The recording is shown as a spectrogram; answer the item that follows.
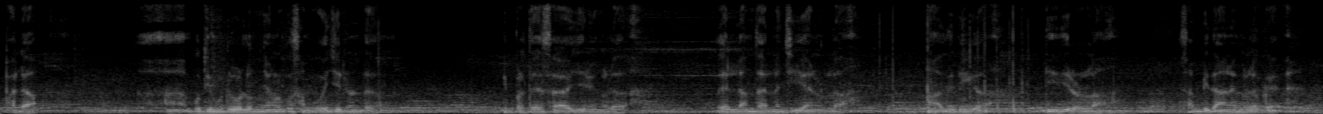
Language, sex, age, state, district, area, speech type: Malayalam, male, 60+, Kerala, Idukki, rural, spontaneous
